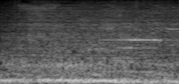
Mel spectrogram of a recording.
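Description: A race car at a slalom race in Agon-Coutainville roars past close by, its engine note loud and sustained across the whole moment.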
